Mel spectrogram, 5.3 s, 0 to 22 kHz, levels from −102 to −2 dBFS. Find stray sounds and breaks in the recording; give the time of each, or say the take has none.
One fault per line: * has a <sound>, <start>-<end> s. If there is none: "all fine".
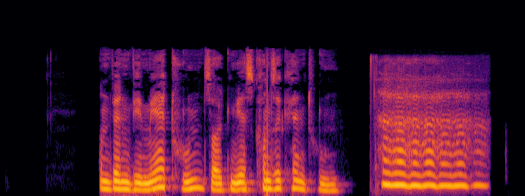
* has a laugh, 3.7-4.9 s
